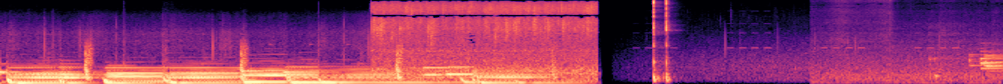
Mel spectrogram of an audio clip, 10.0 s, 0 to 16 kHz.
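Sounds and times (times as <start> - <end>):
soft background music: 0.0 - 5.8, 9.4 - 10.0
shower water spraying: 3.7 - 6.0.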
